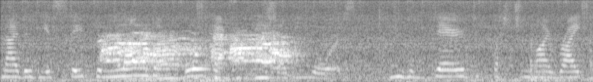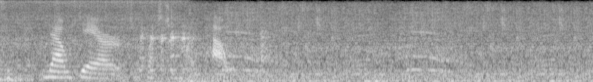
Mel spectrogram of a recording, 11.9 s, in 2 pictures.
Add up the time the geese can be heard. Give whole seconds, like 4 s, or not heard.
4 s.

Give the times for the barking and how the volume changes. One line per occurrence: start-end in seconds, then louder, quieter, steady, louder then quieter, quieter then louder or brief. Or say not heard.
not heard.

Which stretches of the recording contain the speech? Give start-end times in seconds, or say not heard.
0.0-8.4.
